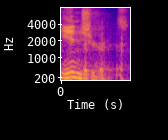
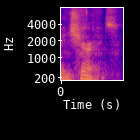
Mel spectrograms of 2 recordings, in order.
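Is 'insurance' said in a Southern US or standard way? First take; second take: Southern; standard. First: It is said the Southern US way again. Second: It is said the speaker's standard way.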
